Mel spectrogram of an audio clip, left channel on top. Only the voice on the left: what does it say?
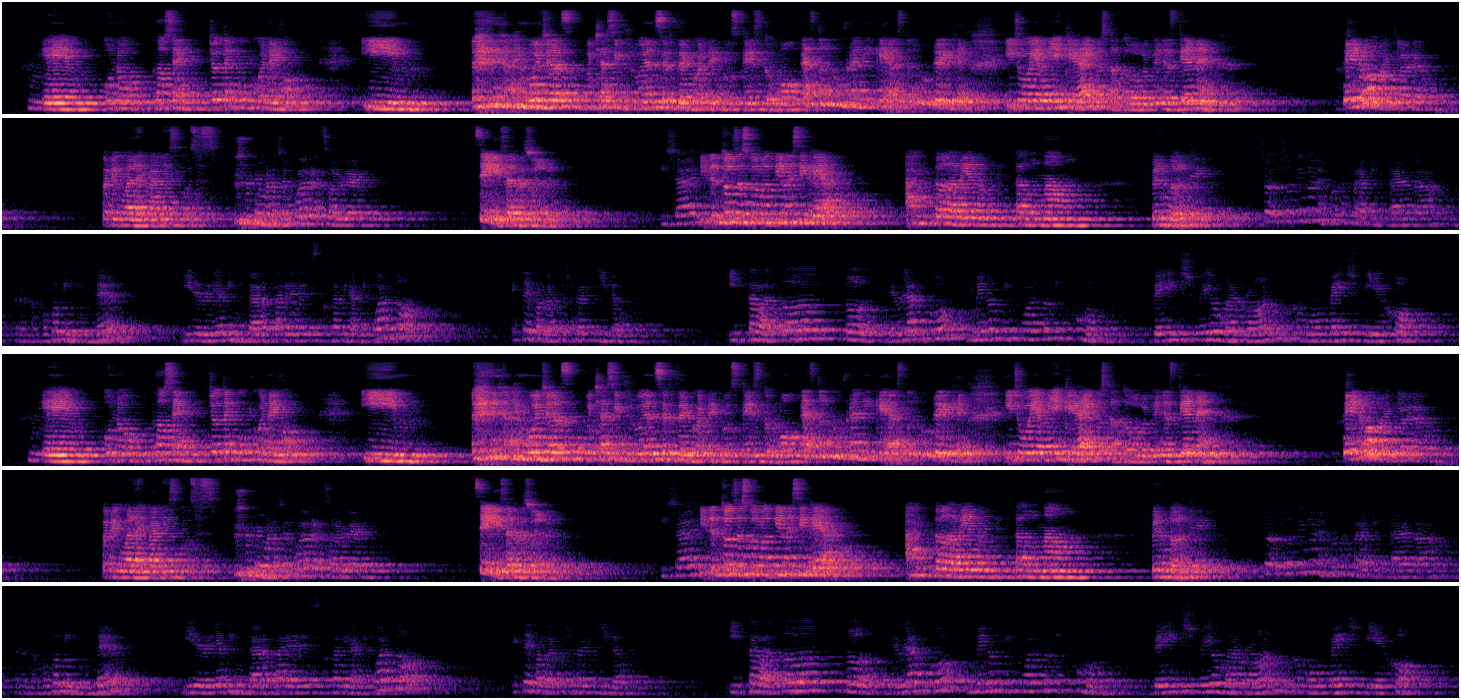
Mm.
<laughs>
Ay, claro.
Pero bueno, se puede resolver.
¿Y ya eh,
pintaste
algo?
No,
ah, ok. Yo, yo tengo las cosas para pintar acá, pero tampoco pinté y debería pintar paredes. O sea, mira, mi cuarto, este departamento yo lo alquilo y estaba todo, todo de blanco, menos mi cuarto que es como beige, medio marrón, como un beige viejo,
